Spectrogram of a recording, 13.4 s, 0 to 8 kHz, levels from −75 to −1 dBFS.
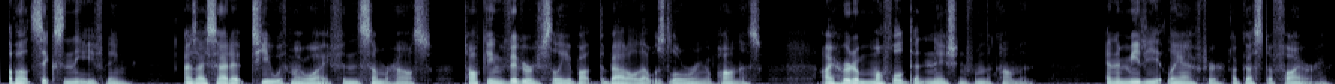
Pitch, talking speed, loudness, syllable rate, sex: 110 Hz, 185 wpm, -22 LUFS, 6.0 syllables/s, male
